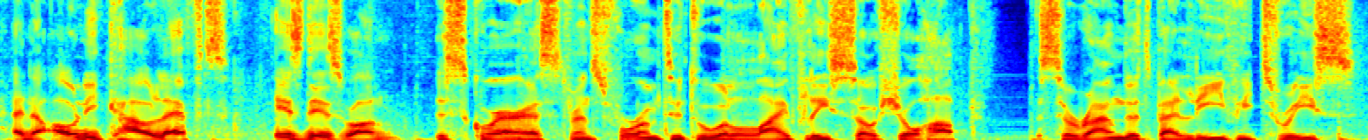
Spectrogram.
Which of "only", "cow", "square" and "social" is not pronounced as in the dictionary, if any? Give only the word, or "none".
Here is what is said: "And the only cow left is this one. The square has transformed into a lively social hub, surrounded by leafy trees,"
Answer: none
